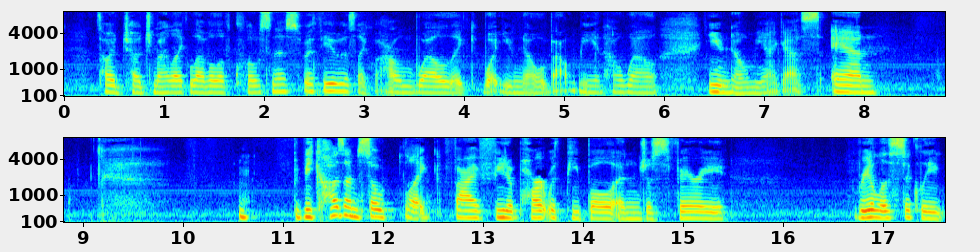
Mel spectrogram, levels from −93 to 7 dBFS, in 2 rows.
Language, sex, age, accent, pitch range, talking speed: English, female, 20-39, American, 175-210 Hz, 145 wpm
